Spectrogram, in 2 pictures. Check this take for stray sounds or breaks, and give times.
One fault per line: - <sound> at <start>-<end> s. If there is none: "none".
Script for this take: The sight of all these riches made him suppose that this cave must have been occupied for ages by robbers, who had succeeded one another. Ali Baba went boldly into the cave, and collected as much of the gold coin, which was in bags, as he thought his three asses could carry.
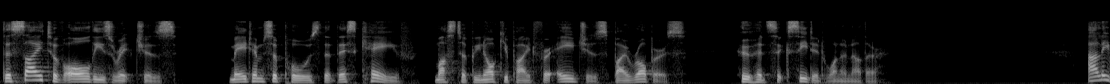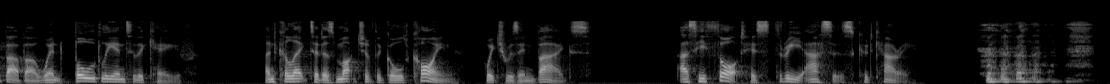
- laugh at 20.9-22.1 s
